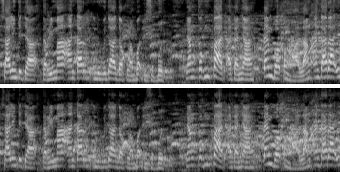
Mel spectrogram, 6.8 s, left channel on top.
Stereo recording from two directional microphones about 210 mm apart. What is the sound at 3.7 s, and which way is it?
A woman's voice, 55° left (ahead or behind).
